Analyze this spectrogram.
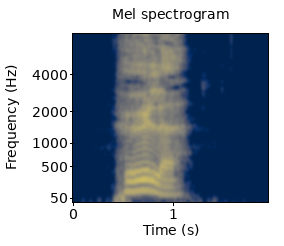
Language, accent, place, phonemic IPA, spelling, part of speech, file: German, Germany, Berlin, /ˈhøːlə/, Höhle, noun, De-Höhle.ogg
- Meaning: 1. cave 2. cavity (of the body)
